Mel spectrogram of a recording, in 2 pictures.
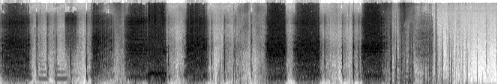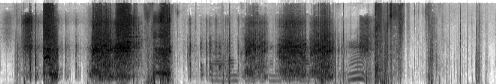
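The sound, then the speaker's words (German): Video game horses neigh and whinny over and over in loud bursts, one call crowding the next, with a brief lull midway before another run of whinnies. “Spawnen hier einfach zigtausend Filz, Pferde, Filz, Filz.”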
